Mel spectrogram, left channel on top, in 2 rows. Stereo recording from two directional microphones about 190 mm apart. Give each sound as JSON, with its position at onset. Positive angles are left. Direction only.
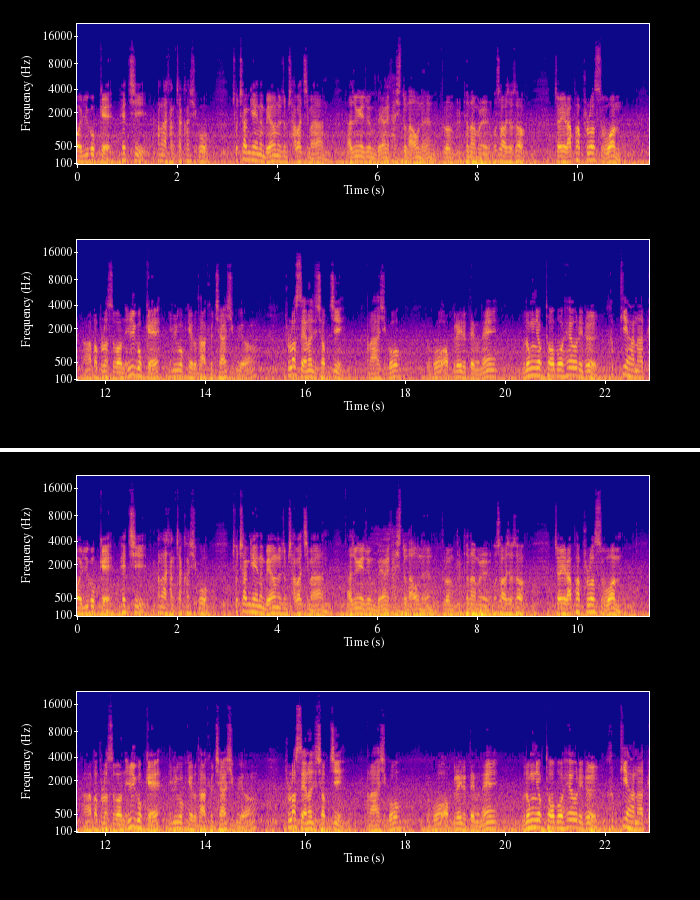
{"t": 0.0, "sound": "speech", "side_deg": 0}
{"t": 15.6, "sound": "speech", "side_deg": 5}
{"t": 18.9, "sound": "speech", "side_deg": 0}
